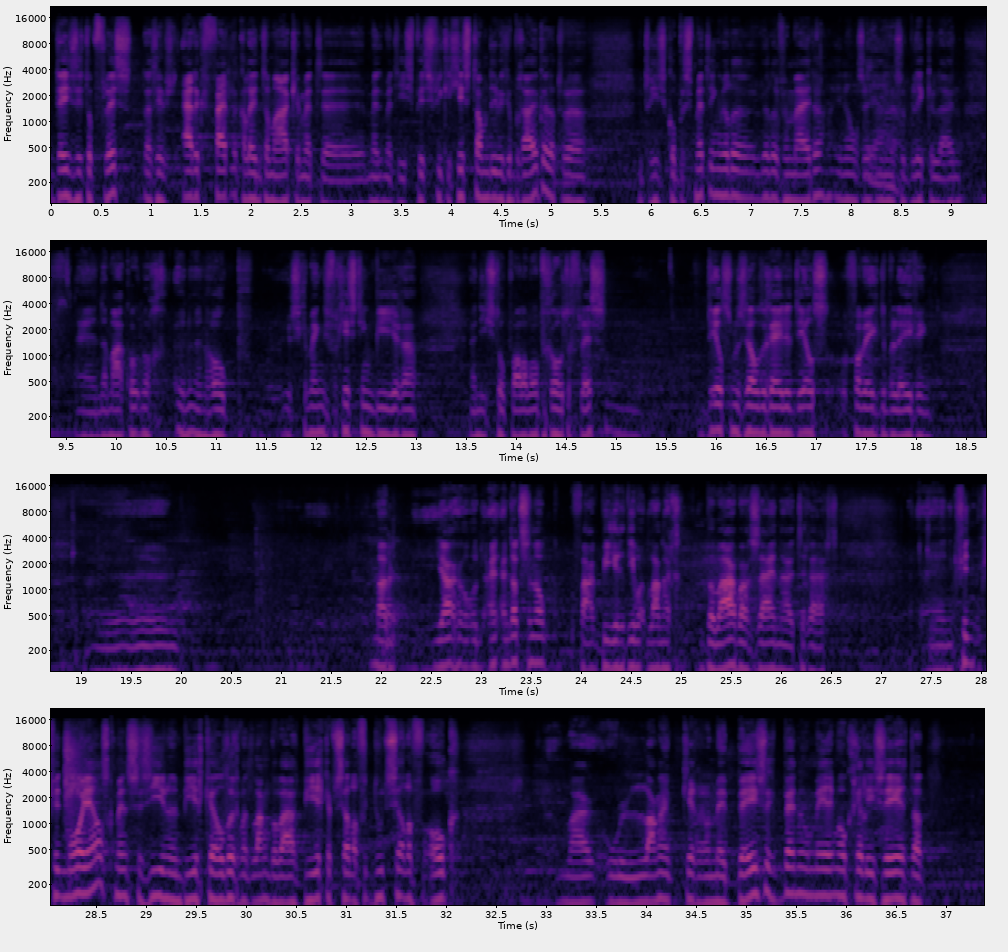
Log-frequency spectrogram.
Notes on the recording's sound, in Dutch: Op dag 1 van het bierfestival The Beer Experience in Heusden-Zolder hadden we enkele gesprekken.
